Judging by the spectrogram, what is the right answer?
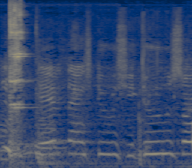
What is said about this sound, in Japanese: ちょっとそれ聞く前に乾杯していいですか。 ああ、どうぞどうぞ。 じゃあ乾杯。乾杯ですかね。 はい、 はい、 乾杯。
